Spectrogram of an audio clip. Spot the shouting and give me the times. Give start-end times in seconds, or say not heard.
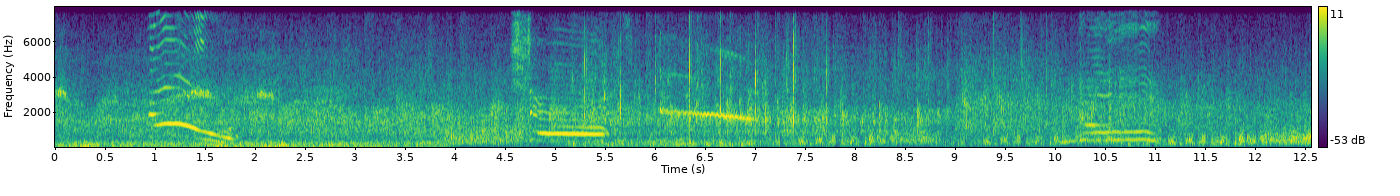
0.9-1.9, 4.5-5.8, 10.0-11.1.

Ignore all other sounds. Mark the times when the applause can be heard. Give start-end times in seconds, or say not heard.
0.0-12.5.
